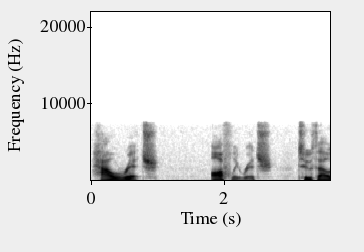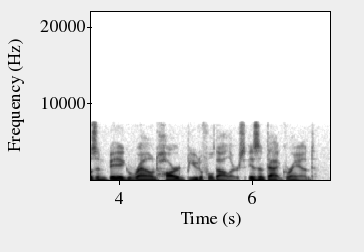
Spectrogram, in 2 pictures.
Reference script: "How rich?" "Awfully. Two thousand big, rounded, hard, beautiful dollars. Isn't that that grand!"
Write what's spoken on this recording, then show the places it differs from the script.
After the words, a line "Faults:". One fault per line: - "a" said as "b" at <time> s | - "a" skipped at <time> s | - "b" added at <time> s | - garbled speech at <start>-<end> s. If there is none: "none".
"How rich?" "Awfully rich. Two thousand big, round, hard, beautiful dollars. Isn't that grand!"
Faults:
- "rich" added at 2.2 s
- "rounded" said as "round" at 4.1 s
- "that" skipped at 6.5 s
